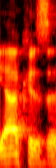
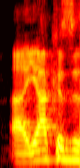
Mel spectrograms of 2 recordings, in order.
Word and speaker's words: Yakuza: It's not a hard "kuz" sound.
